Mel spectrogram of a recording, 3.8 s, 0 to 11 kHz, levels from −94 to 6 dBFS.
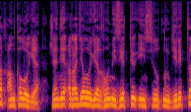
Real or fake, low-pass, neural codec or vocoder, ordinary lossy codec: fake; none; vocoder, 22.05 kHz, 80 mel bands, Vocos; none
